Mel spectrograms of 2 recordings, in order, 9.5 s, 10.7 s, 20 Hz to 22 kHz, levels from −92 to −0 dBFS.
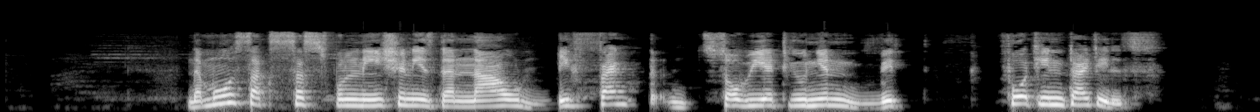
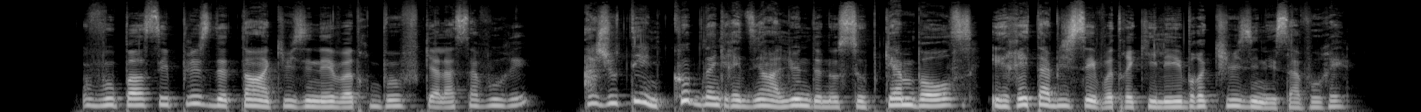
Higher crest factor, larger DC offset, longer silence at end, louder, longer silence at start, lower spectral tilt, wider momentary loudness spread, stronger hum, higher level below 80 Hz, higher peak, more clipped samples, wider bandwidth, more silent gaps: about the same, 14 dB vs 18 dB; neither; first, 0.85 s vs 0.55 s; first, -13 LUFS vs -28 LUFS; first, 1.4 s vs 0.6 s; about the same, -5 dB/octave vs -5.5 dB/octave; about the same, 12 LU vs 10 LU; neither; about the same, -60 dBFS vs -60 dBFS; first, 0 dBFS vs -10 dBFS; neither; second, 8 kHz vs over 20 kHz; neither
